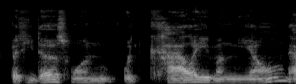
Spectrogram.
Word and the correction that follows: Kylie Minogue: I don't know how you say her. – Kylie Minogue, I think. – Minogue, that's it.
